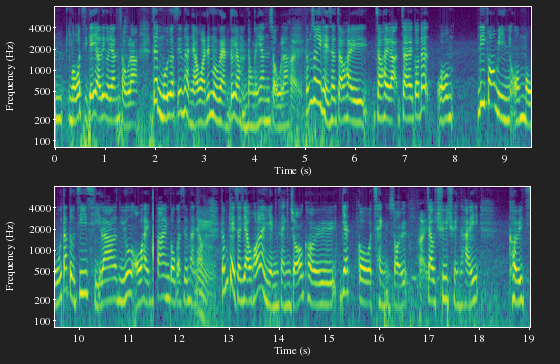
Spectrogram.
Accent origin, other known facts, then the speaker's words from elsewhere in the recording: China; 但係好奇怪喎，我哋中國人呢，尤其外國都係嘅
